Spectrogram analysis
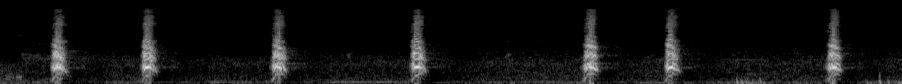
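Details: Pet Dachshund barking: seven short, sharp single barks spaced roughly one to one and a half seconds apart, each clipped and bright, with near silence between them.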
